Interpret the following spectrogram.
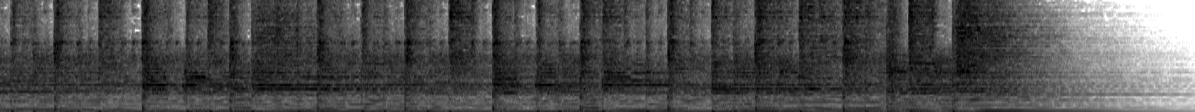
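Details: Rock music with driving guitar and drums and a steady beat, fading out over the last two seconds, with no animal sounds.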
